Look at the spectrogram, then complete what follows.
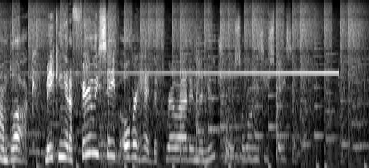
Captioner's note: ear ringing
